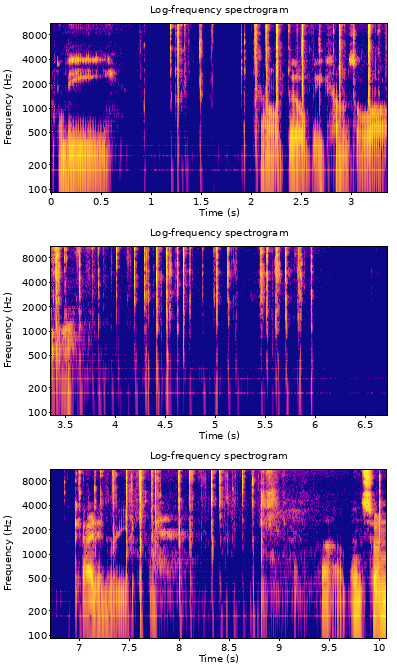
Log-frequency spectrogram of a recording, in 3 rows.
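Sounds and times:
computer keyboard typing: 1.2 - 6.0, 6.8 - 8.9.

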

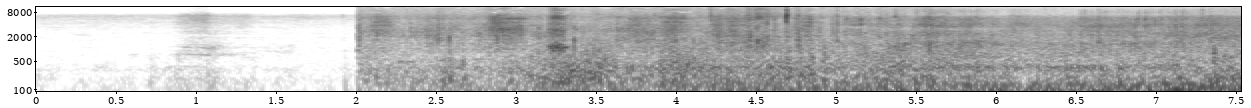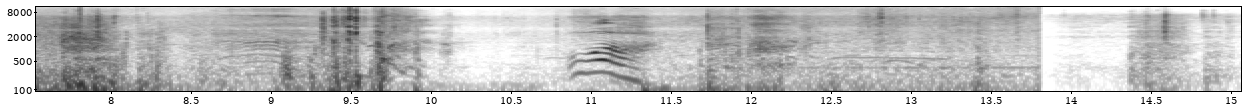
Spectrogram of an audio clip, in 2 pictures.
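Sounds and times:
low riding rumble: 2.0 - 13.8
wind buffeting microphone: 2.0 - 13.8.

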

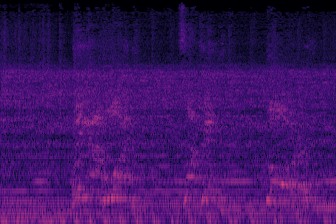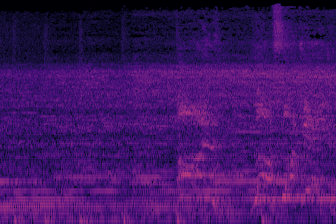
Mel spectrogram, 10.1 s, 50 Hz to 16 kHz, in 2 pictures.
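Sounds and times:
metal band playing: 0.0 - 10.0
ringing electric guitars: 0.0 - 10.0.

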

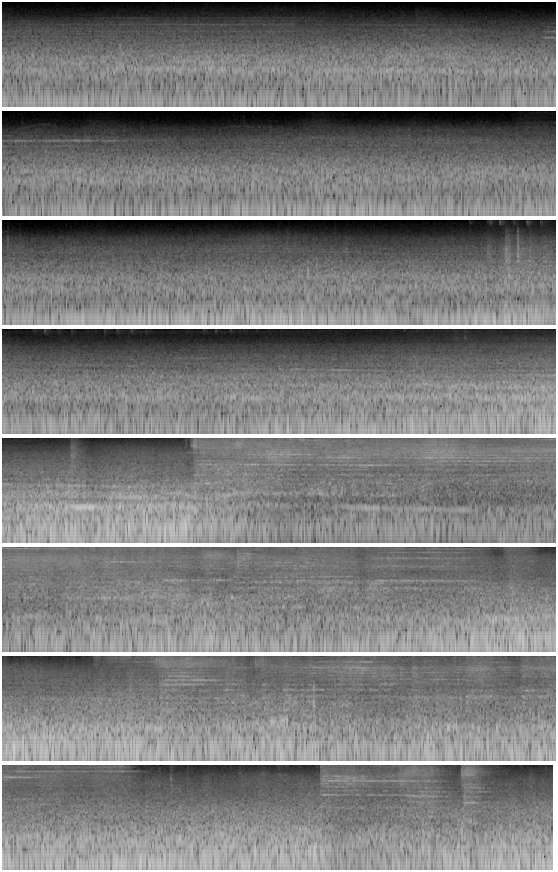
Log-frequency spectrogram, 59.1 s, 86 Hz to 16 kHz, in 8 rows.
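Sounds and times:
diesel locomotives passing: 0.0 - 59.0
train wheels rumbling on rail: 0.0 - 59.0
high-pitched wheel squeal: 7.2 - 9.0, 32.0 - 43.4, 55.9 - 58.2.

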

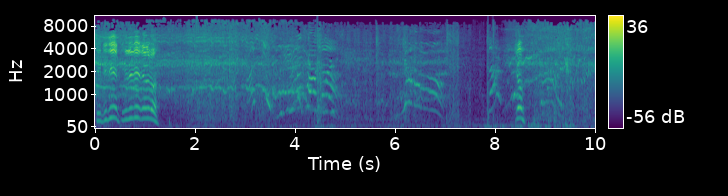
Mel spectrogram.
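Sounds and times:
children calling out and squealing: 0.0 - 10.0
steady background noise: 0.0 - 10.0.

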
